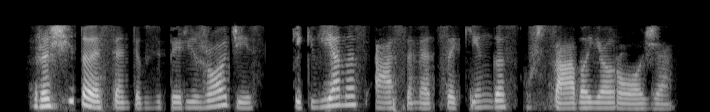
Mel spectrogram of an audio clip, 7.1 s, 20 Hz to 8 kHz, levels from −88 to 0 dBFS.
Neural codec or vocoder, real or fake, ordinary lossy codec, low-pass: none; real; AAC, 16 kbps; 7.2 kHz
